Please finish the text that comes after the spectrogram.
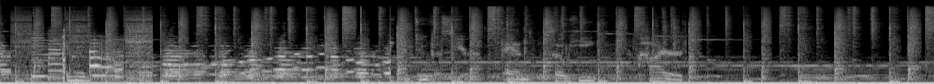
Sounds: Music, Radio, Speech

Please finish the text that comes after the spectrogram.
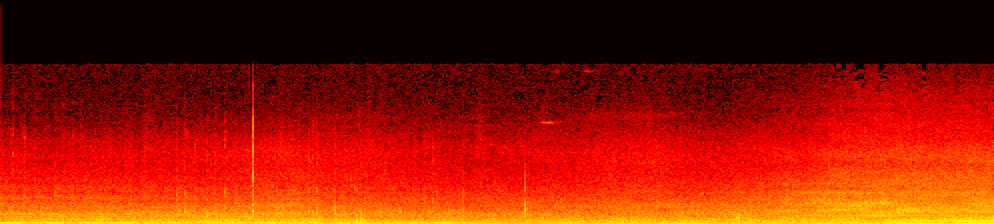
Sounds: Railroad car, Rail transport, Train

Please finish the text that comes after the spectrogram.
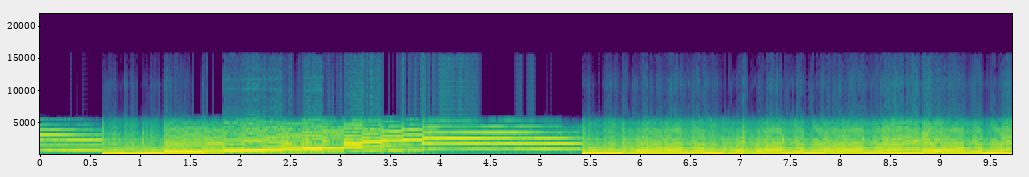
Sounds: Plucked string instrument, Music, Musical instrument

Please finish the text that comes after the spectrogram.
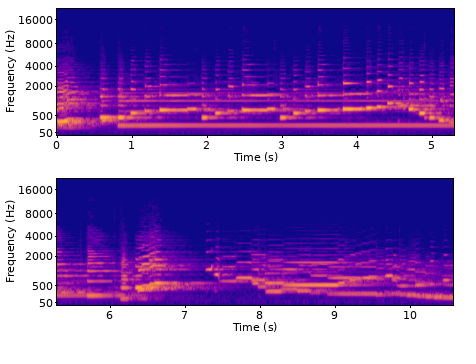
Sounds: playing clarinet

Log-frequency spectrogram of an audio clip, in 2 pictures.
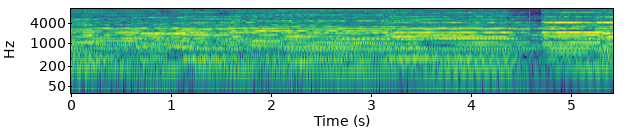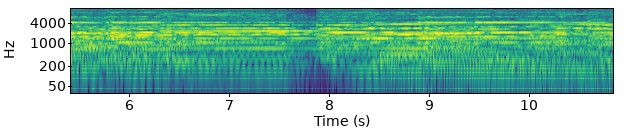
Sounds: playing electronic organ

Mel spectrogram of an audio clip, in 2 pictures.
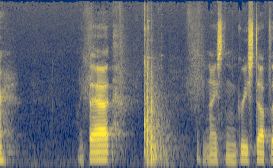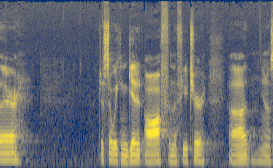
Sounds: Speech

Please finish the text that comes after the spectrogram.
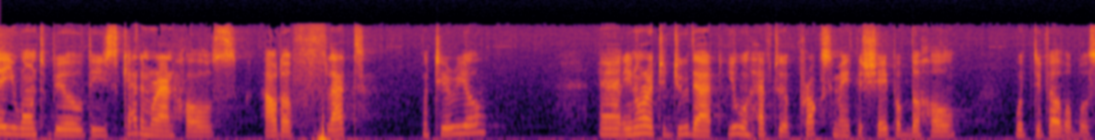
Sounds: Speech

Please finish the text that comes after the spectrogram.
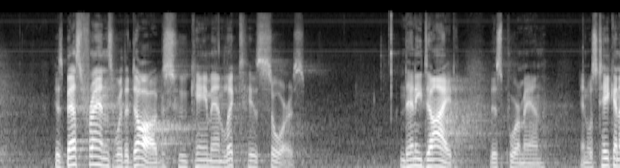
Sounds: Speech

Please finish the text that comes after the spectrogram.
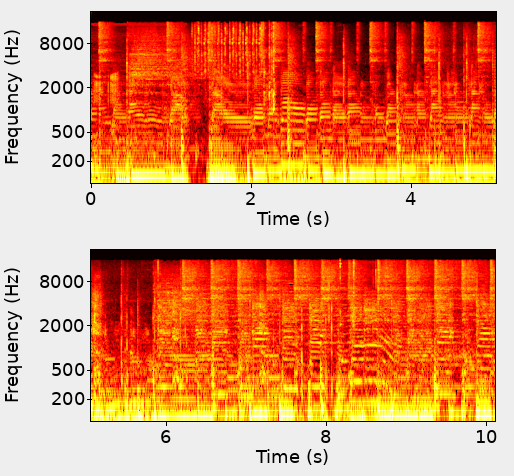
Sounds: Music

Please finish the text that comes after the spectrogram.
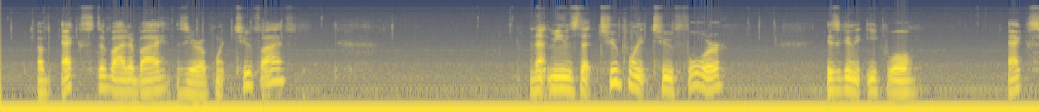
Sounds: Speech

